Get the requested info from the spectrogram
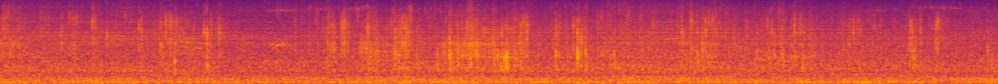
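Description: Police Dodge Charger's engine running at low speed as the car creeps through a cone course, a steady low hum. Scattered light crackles and ticks sound over it.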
